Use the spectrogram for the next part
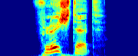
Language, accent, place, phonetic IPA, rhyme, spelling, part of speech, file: German, Germany, Berlin, [ˈflʏçtət], -ʏçtət, flüchtet, verb, De-flüchtet.ogg
- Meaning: inflection of flüchten: 1. second-person plural present 2. second-person plural subjunctive I 3. third-person singular present 4. plural imperative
